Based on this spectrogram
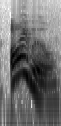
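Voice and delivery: high, loud determined cry. A narrator's reading. Grandmother insisting to grandchild, crying out. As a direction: call it out high and firm. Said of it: "she cried".

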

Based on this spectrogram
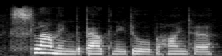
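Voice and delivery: usual speaking voice

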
